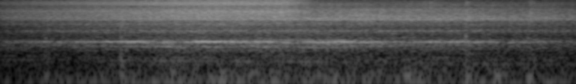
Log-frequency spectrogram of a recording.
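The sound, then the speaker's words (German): A train pulls into a station on a fine autumn day with a steady hissing rumble and a sustained high brake squeal that rises and fades over a few seconds, loud, with no voices. “Es ist ein schöner Herbsttag. Der Zug haltet im Bahnhof.”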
